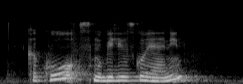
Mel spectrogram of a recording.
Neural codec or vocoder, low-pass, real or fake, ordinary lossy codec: codec, 16 kHz, 6 kbps, DAC; 7.2 kHz; fake; none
